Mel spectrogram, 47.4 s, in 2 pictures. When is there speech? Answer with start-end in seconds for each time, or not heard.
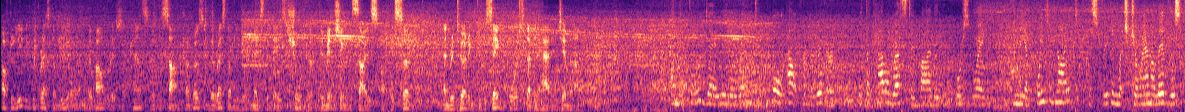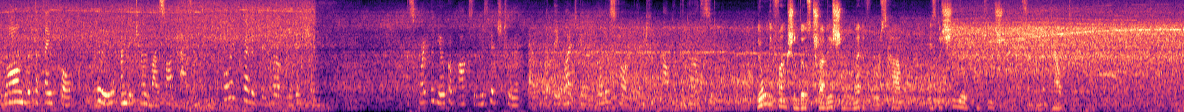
0.0-11.7, 13.4-30.1, 31.8-38.0, 38.8-45.2.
